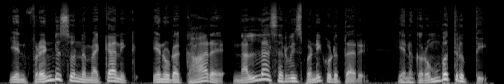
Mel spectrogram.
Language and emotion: Tamil, happy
